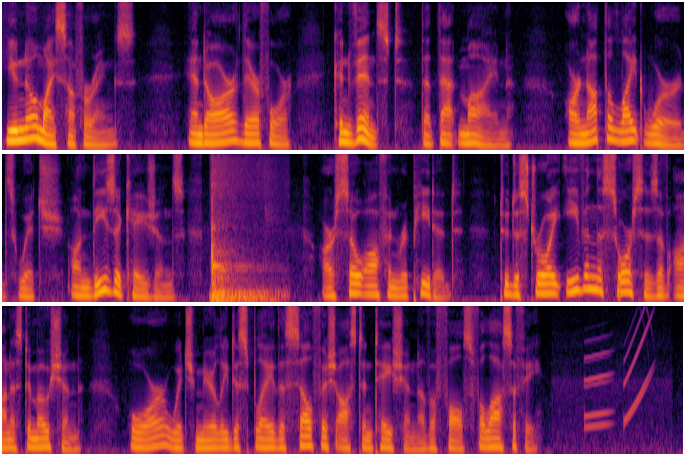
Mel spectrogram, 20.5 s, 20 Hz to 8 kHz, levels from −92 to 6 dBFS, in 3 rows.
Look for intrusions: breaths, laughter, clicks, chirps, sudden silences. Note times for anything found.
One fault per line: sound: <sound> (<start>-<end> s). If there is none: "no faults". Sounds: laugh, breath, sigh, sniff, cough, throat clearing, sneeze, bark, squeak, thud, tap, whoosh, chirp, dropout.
sound: thud (8.9-9.7 s)
sound: chirp (19.5-20.2 s)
